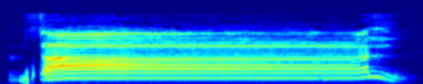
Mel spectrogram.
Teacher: এটা যখন উচ্চারণ করবেন সবাই, দেখেন এ, জিভের আগা এবং উপরের দাঁতের আগার সঙ্গে ঠেকবে, জিভের আগাটা গিয়ে উপরের দাঁতের আগার সঙ্গে ঠেকে জাল উচ্চারণ হবে।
